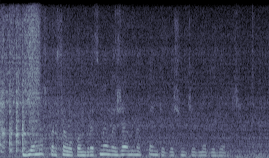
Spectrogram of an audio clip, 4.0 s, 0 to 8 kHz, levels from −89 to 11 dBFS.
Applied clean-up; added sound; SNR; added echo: none; Engine starting; 4 dB; none.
